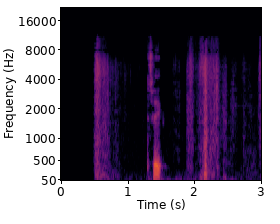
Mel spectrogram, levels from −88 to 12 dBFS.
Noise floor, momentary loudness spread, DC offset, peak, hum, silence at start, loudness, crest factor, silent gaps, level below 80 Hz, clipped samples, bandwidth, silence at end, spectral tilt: -67 dBFS; 21 LU; under 0.1%; -16 dBFS; none; 0.5 s; -37 LUFS; 24 dB; none; -60 dBFS; under 0.1%; 11.5 kHz; 0 s; -4 dB/octave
